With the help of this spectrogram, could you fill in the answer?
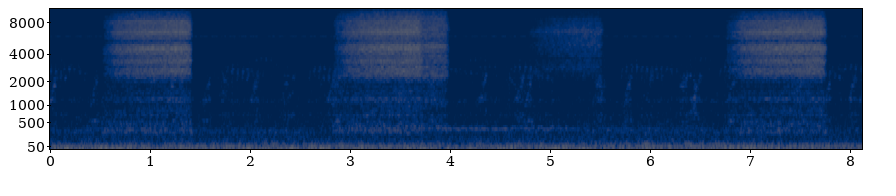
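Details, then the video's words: In Israel, wild barn owl fledglings wait for food on their nest box, giving four breathy, harsh screeches of roughly a second each, spaced about two seconds apart, one noticeably quieter than the rest. "Barn owl fledglings wait for dinner on their nest box"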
